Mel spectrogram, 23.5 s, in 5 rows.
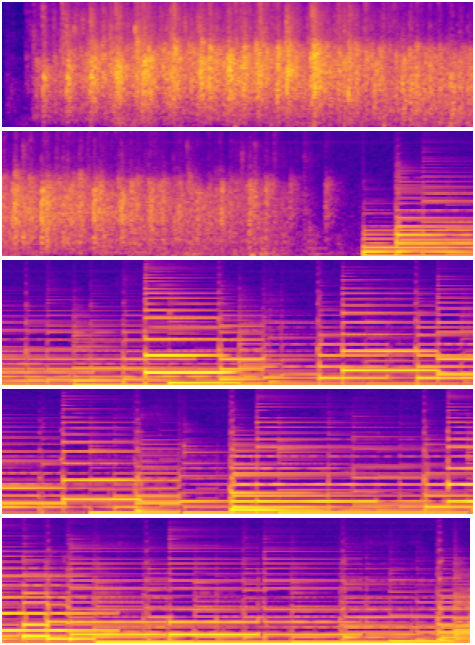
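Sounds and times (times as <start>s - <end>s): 
audience applause: 0.0s - 8.1s
sustained music with held tonal chords: 8.4s - 23.5s.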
